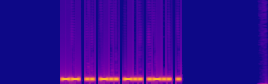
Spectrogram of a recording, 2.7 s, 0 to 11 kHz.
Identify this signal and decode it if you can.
Morse code, heard as a keyed tone, about 53 wpm, 700 Hz. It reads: MIDDLE
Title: Sets of 2 Words - New Word Drill - 50wpm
